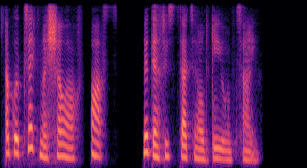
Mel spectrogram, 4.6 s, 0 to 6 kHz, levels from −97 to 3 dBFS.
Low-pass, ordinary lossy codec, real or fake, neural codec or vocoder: 5.4 kHz; none; fake; codec, 16 kHz, 0.5 kbps, FreqCodec, larger model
